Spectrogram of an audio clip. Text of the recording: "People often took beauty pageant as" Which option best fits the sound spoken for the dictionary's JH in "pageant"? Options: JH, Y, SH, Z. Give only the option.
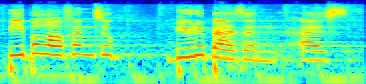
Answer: Z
